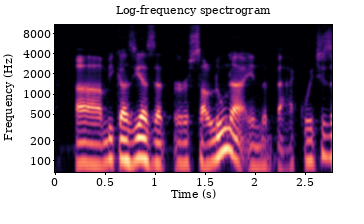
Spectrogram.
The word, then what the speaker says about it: Ursaluna: that and Ursa Luna I know some Dutchman uh pronounced at ursulana it's ursuluna and um it doesn't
